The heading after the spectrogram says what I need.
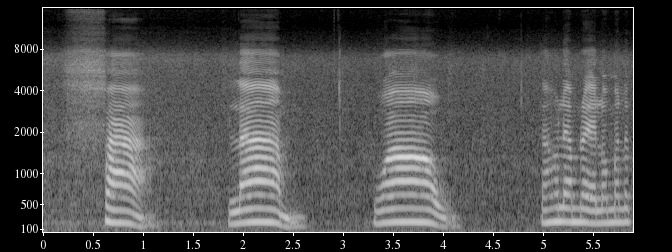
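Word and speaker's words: ف: ফা বলতে গেলে উপরের দাঁতের আগা নিচের ঠোঁটের পেটের সাথে বাহিরের দিকে একটু বাতাস বের করে তারপর উচ্চারণ করতে হবে। ফা।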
